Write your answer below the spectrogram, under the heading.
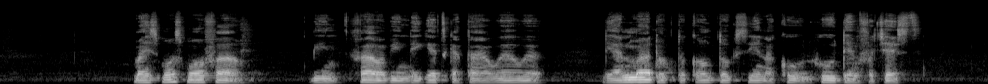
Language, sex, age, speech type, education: Nigerian Pidgin, male, 15-29, spontaneous, tertiary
